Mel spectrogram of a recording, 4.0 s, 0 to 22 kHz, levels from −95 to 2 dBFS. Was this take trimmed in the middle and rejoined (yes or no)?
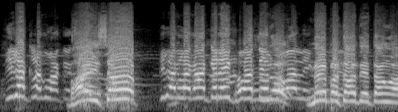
no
